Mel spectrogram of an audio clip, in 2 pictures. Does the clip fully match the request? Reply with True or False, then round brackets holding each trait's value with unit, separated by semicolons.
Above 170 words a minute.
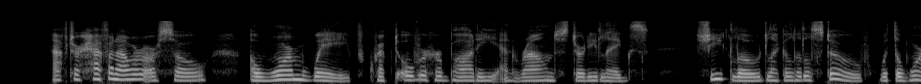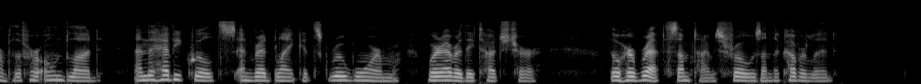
False (165 wpm)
